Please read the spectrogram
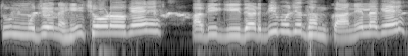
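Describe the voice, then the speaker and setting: Menacing owl bully, played by a woman: bright, high-pitched, slow taunts and bragging for a kids' cartoon. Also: slight background noise. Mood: boastful, threatening. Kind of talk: children's cartoon story dialogue.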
